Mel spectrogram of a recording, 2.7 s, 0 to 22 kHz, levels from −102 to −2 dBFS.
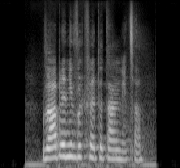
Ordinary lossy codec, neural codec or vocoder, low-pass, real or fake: none; codec, 44.1 kHz, 2.6 kbps, DAC; none; fake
